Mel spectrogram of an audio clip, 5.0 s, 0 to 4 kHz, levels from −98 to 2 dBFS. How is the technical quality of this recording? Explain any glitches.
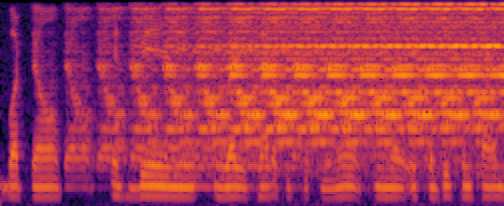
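The quality is poor: from 0.51 s to the end there is a feedback echo between two devices, heard over speech that is already narrowband, with nothing above 4 kHz, which fits a standard telephone codec. Two devices on the same call sit close enough that one plays the other's audio back into that microphone. Each device's echo canceller removes only its own playback, so the sound keeps circulating, returning roughly every third of a second. Each pass sounds thinner and more ringing. Instead of decaying, the repeats build until they peak about 10 dB above the speech. A waveform shows evenly spaced copies that swell rather than shrink. A spectrogram shows the same shapes restacked at regular intervals, smearing into a dense, comb-like wash.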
